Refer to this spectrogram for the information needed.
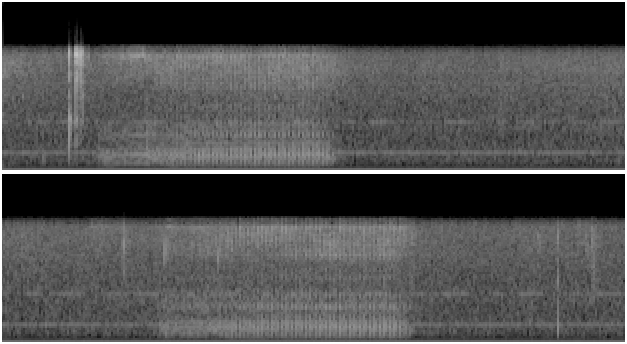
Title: ENGLISH BULLDOG ANGUS SNORING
